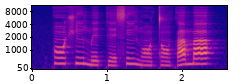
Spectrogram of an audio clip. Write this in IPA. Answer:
k ɔ̃˧ ʃ ĩ˧ m e˨ k e˨ s ĩ˧ ɡ ɔ̃˨ t ɔ̃˨ k a˨˦ m a˦

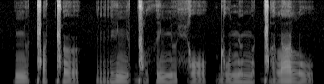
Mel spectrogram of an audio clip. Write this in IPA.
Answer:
ɲ ʉ ǁ ɐ ǁ ɵ | r i ɲ ɐ ɡ͡ǁ u θ i ɲ ʉ ç o | ɖ u n ʉ n̪ ɵ ɡ͡ǁ ɐ l ɐ l u

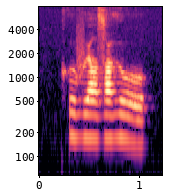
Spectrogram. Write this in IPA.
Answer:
kʰ ʊ v ø j zˤ ʊ ð o

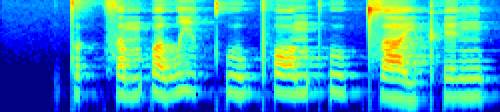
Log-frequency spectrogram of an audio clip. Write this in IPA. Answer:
t̪ ɐ˨˥ k̚ s ɐ˨˥ m p ɐ˨˥ w iː˨˥ kʷʰ ɐ˨˥ w pʰ ɔː˨˧ n pʰ uː˨ p̚ t͡s aː˨˩ j pʰ ɪ˨ ŋ

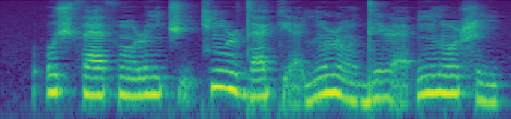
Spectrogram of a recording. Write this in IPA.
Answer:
ʔ o˨˦ ʃ θ æ˨ θ õ˨ ɹ ĩ˨ t͡ʃ ḭ˨ t͡ɕ ũ˦˨ ɹ d æ˨˦ kʲ æ̰˨ ʎ ũ˦ ɭ õ˨ l d i˨ ɭ æ̰˨ ʔ ĩ˦ l õ˦ ʂ i˨

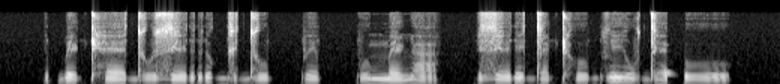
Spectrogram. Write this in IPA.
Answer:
ɓ e ʈʰ ɛ d u z ɪ r u ɡ ɪ d u pː e pː u m ɛ ɳ a | z ɪ ɾ i d a ʈʰ u b l i w d ɛ ʔ u

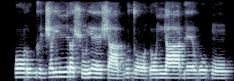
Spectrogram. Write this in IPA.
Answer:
oː˧ ɾ u˧ ɡ ɨ˨ d͡ʒ ə˦ j iː˦ ɾ ə˧ ʃ ũ˨˦ j eː˧ ʃ aː˨ b u˦ d oː˨ ɗ o˦ ɲ aː˦ ɡ eː˦ w u˦ p ũ˧

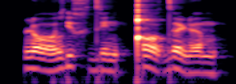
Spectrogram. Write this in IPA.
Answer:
ɳ ɔː˧˩˧ l ɾʲ ʊː˥˩ x d̪ e˨˩ n ǃ ɔ˥˩ d̪ əː˥˩ ɳ ɐ˨˩ m

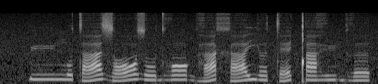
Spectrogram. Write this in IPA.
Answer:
k͡p yː˦ ŋ o˦ t aː˨˥ z ɔː˨˥ z o˦ dʱ ɔː˦ ɡʱ a˨˥ x a˨˥ j ə˦ t ɛ˨˥ ǃ a˦ ɦ y˦ ɡʱ ə˦

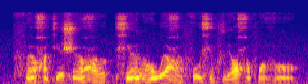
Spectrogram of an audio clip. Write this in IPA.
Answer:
f œ̃ ħ ə̃ kʲ œ ʃ œ̃ ʕ ɤ | xʲ œ̃ l ɔ̃ w ə ʕ ə̃ f u xʲ ə̃ f lʲ ɔ ħ ɔ̃ f ɔ̃ ɦ ɔ̃

